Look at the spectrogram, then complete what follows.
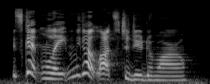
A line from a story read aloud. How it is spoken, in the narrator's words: said Hagrid loudly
